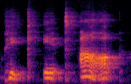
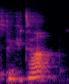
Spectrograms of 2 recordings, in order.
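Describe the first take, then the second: First: The three words are said separately, not linked. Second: The three words run together as one word. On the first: The speaker calls it wrong. "It's not" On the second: The speaker calls it right. "it becomes one word because native speakers link everything together"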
